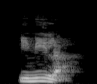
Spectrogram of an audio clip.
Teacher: It is a high, unrounded front vowel, like the E in meat.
